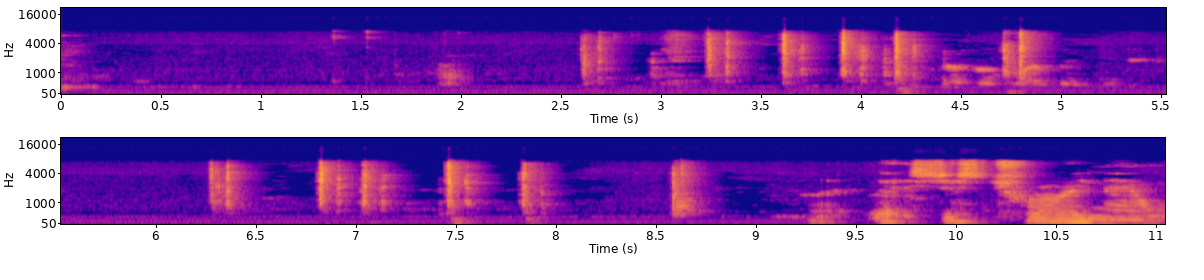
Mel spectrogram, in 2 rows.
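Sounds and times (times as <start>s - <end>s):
faint steady hum: 0.0s - 11.0s
computer keyboard typing: 2.6s - 5.0s, 6.2s - 8.8s.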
